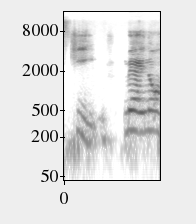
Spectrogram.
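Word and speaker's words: quay: the fact that you pronounce q u a y rightly as key may i know how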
